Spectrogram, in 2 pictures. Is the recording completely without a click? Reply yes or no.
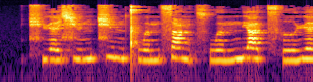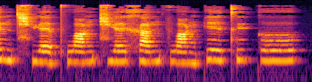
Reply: yes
